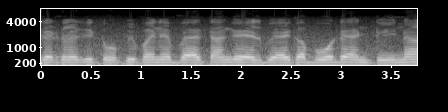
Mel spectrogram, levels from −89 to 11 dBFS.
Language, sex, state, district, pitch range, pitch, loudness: Hindi, male, Uttar Pradesh, Lucknow, 125-130 Hz, 130 Hz, -12 LUFS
